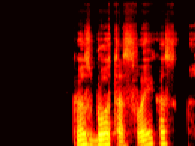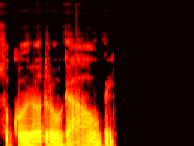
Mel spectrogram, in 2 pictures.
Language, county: Lithuanian, Šiauliai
